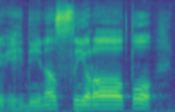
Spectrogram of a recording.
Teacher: Shad itu huruf isti'la. Sebagian besar lidahnya harus naik. Jadi ketika kasrah jadinya si.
